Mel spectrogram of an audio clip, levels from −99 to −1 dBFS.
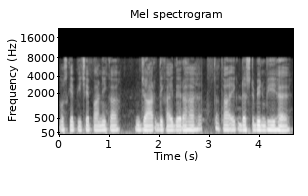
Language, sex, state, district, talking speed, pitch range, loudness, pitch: Hindi, male, Jharkhand, Ranchi, 180 wpm, 120-130 Hz, -16 LUFS, 125 Hz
